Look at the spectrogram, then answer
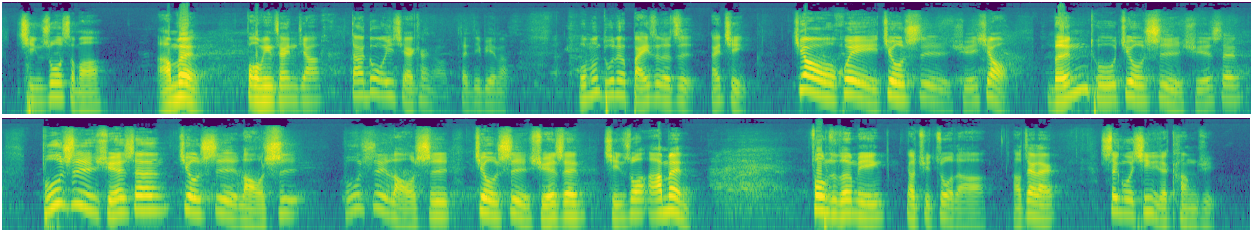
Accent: Taiwan; 我是从台湾来的，在台湾的男生呢都要当兵的

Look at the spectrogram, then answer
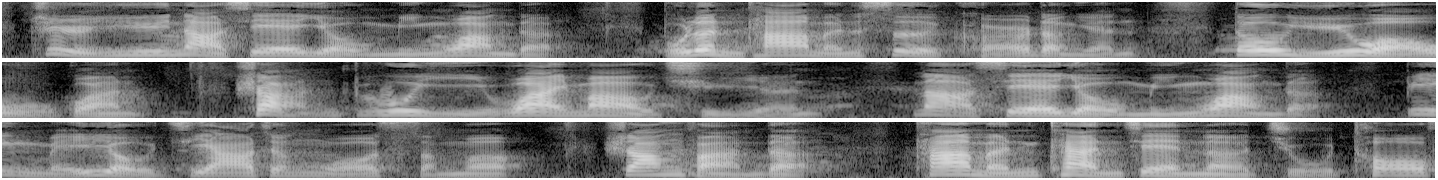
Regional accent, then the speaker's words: Guangdong, China; 我们特别是南方人就对官没有什么特别的感觉的都是山高皇帝远那个感觉。我们在过了岭南，我们这边人都是这样思想

